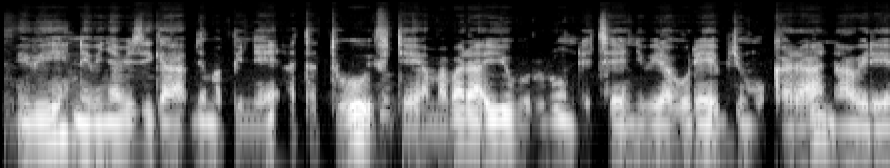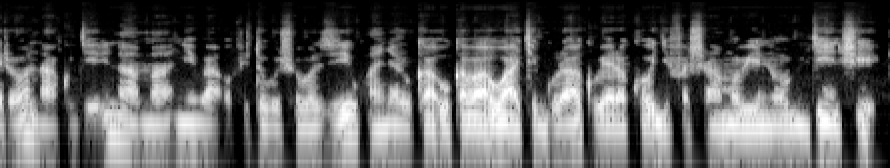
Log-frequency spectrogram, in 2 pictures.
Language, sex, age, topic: Kinyarwanda, male, 18-24, government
